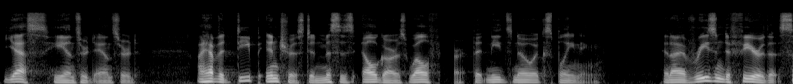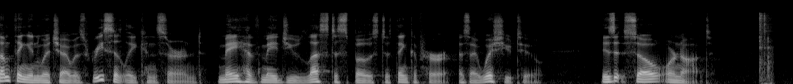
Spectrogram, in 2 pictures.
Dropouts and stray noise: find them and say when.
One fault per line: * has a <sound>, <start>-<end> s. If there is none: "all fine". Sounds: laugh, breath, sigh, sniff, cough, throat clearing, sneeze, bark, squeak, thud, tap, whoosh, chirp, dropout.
* has a dropout, 4.4-4.5 s
* has a tap, 15.5-15.7 s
